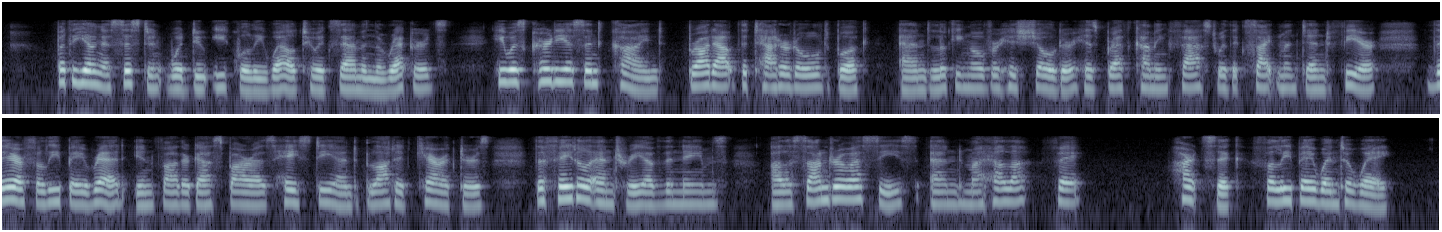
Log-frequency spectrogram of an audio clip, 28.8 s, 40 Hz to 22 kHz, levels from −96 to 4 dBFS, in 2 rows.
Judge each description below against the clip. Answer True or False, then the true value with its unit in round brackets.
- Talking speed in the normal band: False (130 wpm)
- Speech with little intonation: False (3.2 semitones)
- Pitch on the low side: False (175 Hz)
